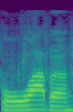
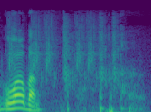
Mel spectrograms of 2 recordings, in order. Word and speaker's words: Loba: My friend pronounces it lava. Like, go to Google. I hit Google Translate and it said Loba.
